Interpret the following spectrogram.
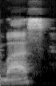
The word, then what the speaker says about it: bus: bahasa Inggris menyebutkannya brush bus itu dibacanya bas bas stop bastop hatinya pemberhentian bus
